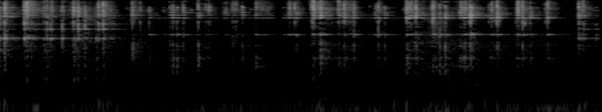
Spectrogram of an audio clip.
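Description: A small hollow glass mason jar in a black studded sleeve is held up and tapped and rubbed with long nails on both the glass and the sleeve. The result is a quiet, rapid series of light, bright clicks and clinks with very short ring, mixed with soft high scratchy rubbing and a faint steady high tone.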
